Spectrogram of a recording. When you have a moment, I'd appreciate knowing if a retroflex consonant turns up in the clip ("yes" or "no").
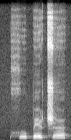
yes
